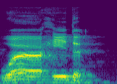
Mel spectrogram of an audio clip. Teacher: Dalnya kita pantulkan karena kita berhenti ya, sehingga dia terbaca sukun ya, walaupun harokatnya kasrotain, kalau berhenti terbaca sukun. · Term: Kolkolahnya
